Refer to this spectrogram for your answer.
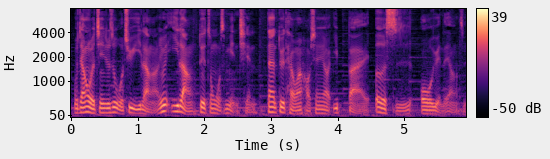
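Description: A Taiwanese-accented man talks at a breakneck clip, his voice sitting low. He spins lively travel anecdotes as a podcast guest, faint music drifting underneath. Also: fast talker. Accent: Taiwanese Mandarin. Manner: animated, chatty anecdotes. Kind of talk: casual podcast storytelling.

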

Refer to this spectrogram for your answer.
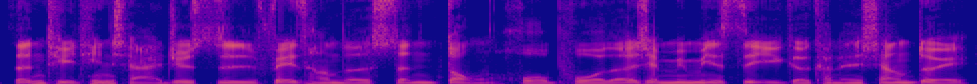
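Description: A man co-hosting a podcast, explaining classical recordings in a relaxed, thinking-aloud way. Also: lowish voice, a little fast, dry recording, studio quality. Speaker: podcast co-host. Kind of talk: casual chat on classical music.

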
